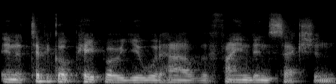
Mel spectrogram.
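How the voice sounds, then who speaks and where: A man with a fairly low pitch speaks with a Jamaican accent. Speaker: researcher presenter. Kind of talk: lecture. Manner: halting.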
